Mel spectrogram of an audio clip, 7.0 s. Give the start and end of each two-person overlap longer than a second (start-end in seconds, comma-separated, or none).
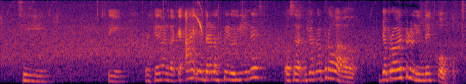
none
